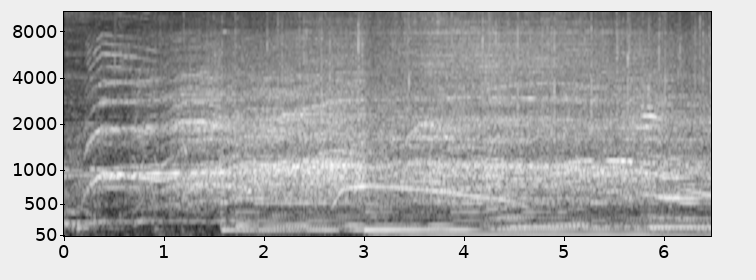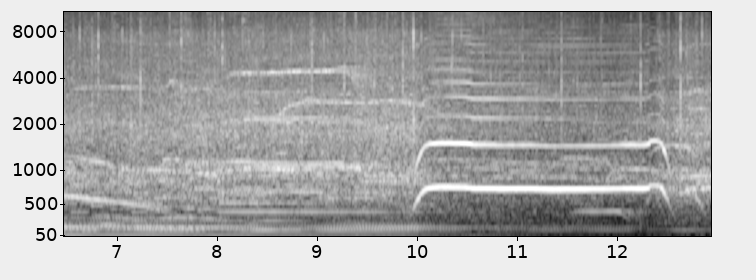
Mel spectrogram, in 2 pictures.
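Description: Live band holding out the closing chords of a rock song, with long sustained low notes, while the crowd cheers and gives sliding whoops. A long, steady high note rings out over it near the end.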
